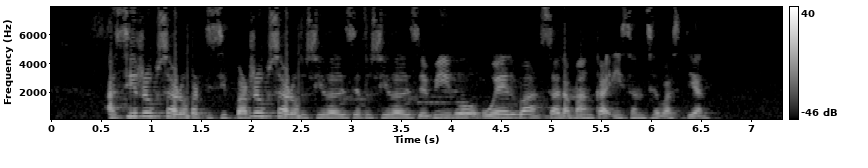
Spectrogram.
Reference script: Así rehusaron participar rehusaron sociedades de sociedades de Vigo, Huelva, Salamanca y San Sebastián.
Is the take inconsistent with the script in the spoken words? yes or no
no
